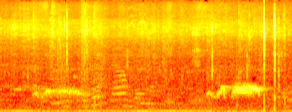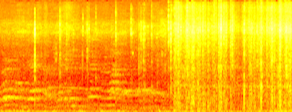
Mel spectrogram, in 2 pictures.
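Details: Free-range breeding spotted doves kept on a farm in Vietnam give low, soft cooing phrases that overlap from several birds, with sharp clicks and a burst of hissing noise near the end.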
